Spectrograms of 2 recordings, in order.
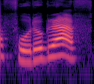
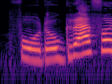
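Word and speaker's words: photography: इसी से ही मिलता हुआ वर्ड है फोटोग्राफी, ना कि फोटोग्राफी। वो बहुत ही गलत साउंड करता है और वो बहुत गलत प्रोनाउंसिएशन है। इसे हम कहते हैं फोटोग्राफी।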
